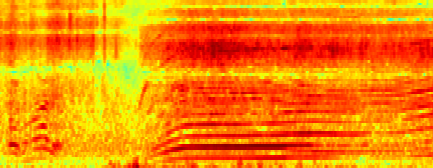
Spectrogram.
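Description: A small electric propeller motor spins up with a rising whine.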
